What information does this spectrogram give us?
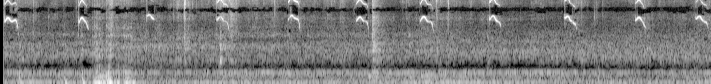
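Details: Budgerigars (parakeets) looking after their babies and eggs give thin, high chirps, each rising then dipping, repeated about twice a second over a low hum.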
